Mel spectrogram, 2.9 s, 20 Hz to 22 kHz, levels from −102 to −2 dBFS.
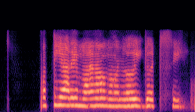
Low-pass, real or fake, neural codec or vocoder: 7.2 kHz; fake; codec, 16 kHz, 1 kbps, FreqCodec, smaller model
